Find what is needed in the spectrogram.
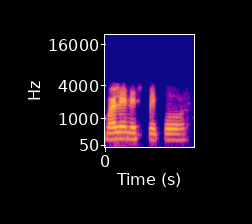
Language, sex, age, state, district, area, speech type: Kannada, female, 30-45, Karnataka, Mandya, rural, conversation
